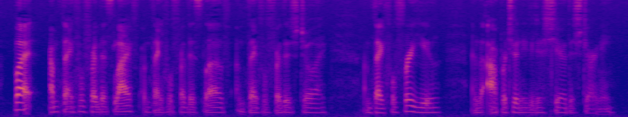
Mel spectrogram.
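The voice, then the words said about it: Hoarse, strained voice. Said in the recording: “I know I sound crazy. I'm losing my voice.”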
